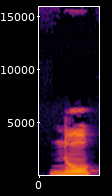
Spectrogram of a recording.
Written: nu

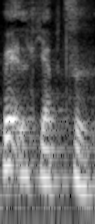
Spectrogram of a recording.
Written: beeldyapsï

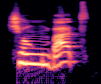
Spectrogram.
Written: chonbatz

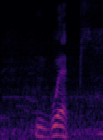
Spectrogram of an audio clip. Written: gueppih

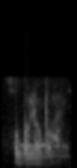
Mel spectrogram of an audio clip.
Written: Ugolobu

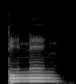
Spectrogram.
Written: tinin

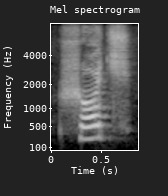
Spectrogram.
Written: xoch

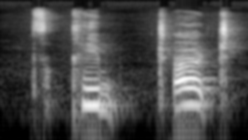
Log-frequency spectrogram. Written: tzqibtxotx

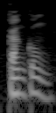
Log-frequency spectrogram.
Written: kangkung

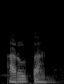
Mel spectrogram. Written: arutan

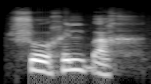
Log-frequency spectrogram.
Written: xujilb'aj

